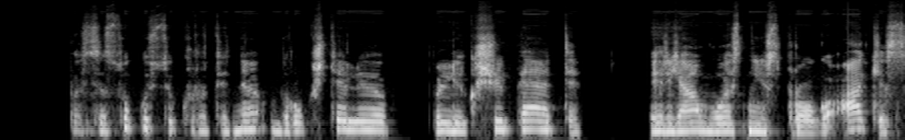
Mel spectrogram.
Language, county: Lithuanian, Vilnius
